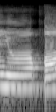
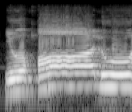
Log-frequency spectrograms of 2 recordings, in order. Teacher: dibaca Dua harakat dan ditebalkan qnya karena dia berbaris fathah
